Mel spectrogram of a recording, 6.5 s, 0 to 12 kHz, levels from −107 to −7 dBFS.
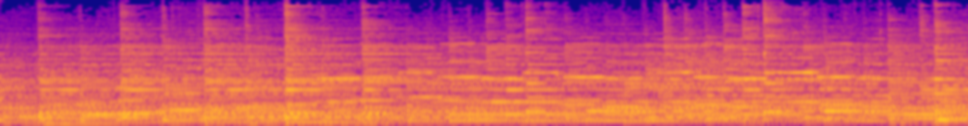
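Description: No technical faults are audible.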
